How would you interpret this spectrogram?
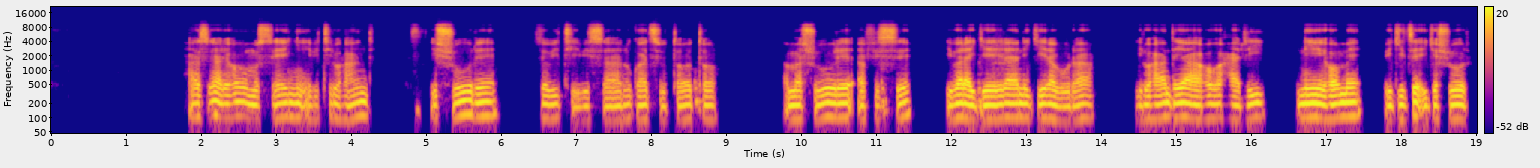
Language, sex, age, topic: Rundi, male, 18-24, education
